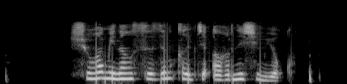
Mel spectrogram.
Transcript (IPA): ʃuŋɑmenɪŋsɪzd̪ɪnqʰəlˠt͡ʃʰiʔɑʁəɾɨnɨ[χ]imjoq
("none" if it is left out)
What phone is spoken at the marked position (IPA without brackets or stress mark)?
ʃ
